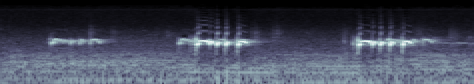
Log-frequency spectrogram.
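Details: Male and female local zebra doves singing three phrases: a soft trembling coo, then two louder bursts of quick clipped notes trailing into sustained humming tones, against low background noise.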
